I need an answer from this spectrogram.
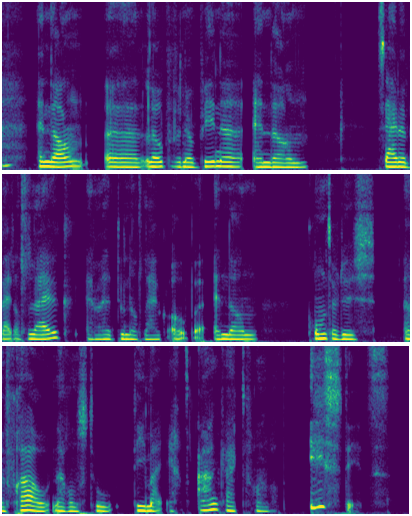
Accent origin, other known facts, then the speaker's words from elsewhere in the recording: Amsterdam, North Holland, Netherlands; ik kom uit het centrum van Amsterdam, bij de Nieuwmarkt. En daar had ik een zolderkamertje.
